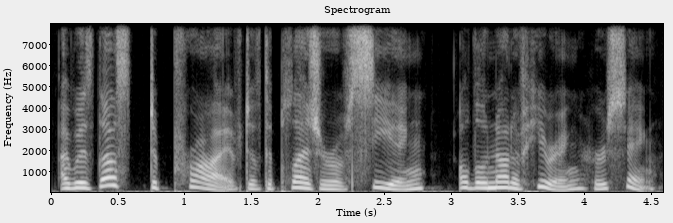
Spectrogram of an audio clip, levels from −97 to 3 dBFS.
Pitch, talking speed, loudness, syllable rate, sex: 220 Hz, 195 wpm, -18 LUFS, 5.1 syllables/s, female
